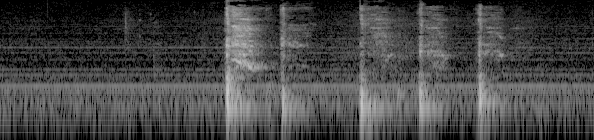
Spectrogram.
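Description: A person coughing, five short coughs in two quick groups in the second half, over a faint steady hum.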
